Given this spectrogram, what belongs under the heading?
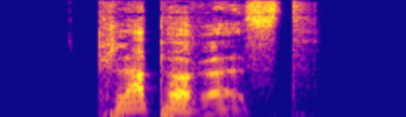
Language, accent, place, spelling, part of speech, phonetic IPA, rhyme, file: German, Germany, Berlin, klapperest, verb, [ˈklapəʁəst], -apəʁəst, De-klapperest.ogg
- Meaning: second-person singular subjunctive I of klappern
